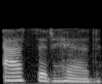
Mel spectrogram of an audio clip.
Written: acidhead

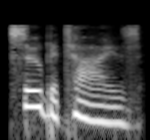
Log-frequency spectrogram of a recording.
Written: subitize

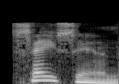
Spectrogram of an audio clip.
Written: sasin

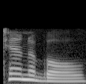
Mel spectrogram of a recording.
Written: tenable

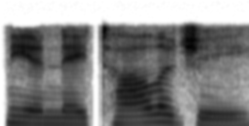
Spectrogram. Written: neonatology

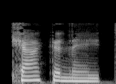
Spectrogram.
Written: cachinnatory

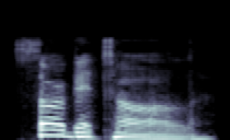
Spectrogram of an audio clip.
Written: sorbitol

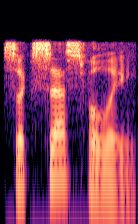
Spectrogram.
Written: successfully

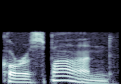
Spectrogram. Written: correspond

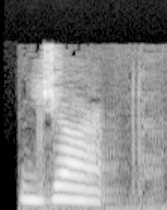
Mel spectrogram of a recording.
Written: jarp

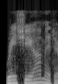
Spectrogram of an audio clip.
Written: ratiometer

